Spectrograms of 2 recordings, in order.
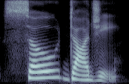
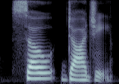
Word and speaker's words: saudade: It's pronounced so dodgy. Go ahead, try saying it to yourself. So dodgy.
